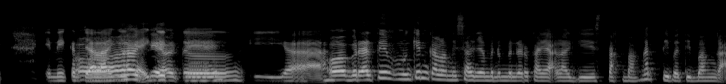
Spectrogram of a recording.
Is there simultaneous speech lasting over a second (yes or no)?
yes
